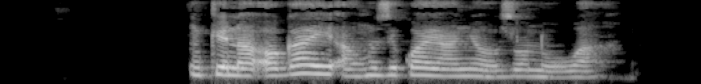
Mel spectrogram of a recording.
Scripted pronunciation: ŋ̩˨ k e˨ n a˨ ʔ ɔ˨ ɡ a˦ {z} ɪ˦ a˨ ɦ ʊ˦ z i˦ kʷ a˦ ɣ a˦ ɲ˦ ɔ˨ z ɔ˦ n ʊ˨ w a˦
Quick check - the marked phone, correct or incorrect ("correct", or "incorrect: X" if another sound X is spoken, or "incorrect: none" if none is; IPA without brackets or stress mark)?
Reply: incorrect: ɣ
